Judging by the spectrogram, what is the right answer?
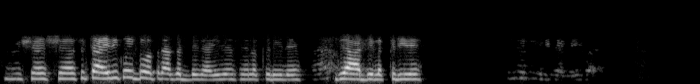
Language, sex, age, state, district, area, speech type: Dogri, female, 60+, Jammu and Kashmir, Reasi, rural, conversation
